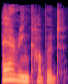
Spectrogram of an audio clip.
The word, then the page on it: airing cupboard: British English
